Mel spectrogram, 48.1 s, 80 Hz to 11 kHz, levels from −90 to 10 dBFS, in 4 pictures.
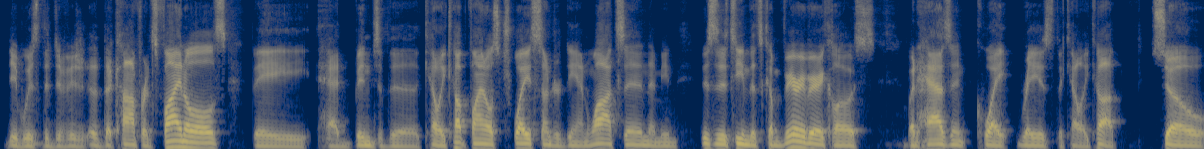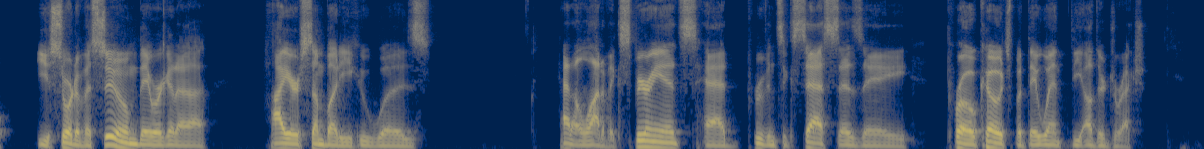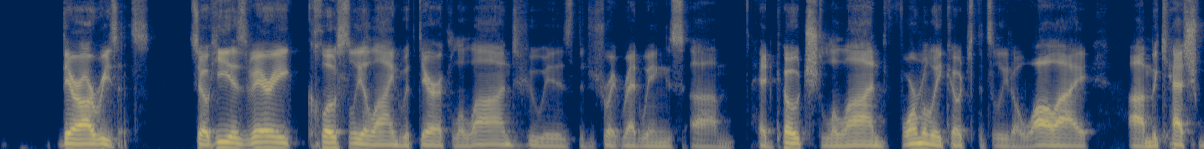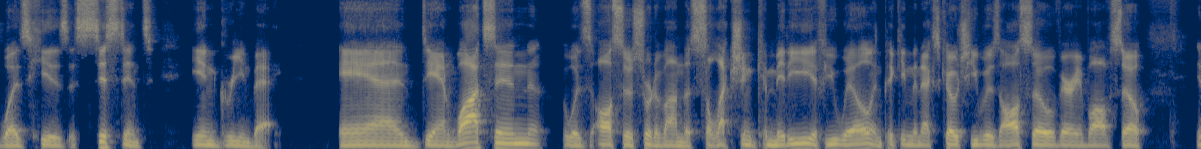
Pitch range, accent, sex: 80-100 Hz, American, male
